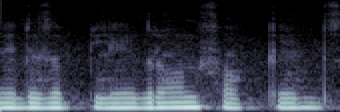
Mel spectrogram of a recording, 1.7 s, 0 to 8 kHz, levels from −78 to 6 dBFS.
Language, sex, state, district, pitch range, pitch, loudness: English, male, Karnataka, Bangalore, 125-130 Hz, 125 Hz, -14 LUFS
